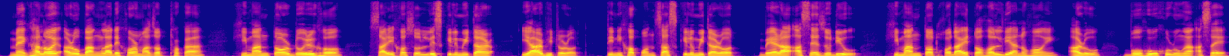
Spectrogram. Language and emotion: Assamese, neutral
